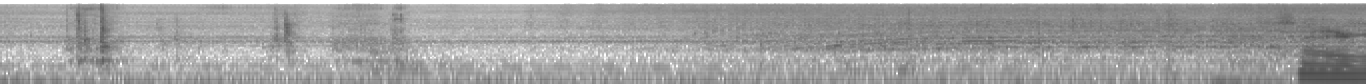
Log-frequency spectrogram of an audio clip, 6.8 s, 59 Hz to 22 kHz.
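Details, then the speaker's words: Sony DAV-D150G VHS deck on a known-good second tape, after the first old tape would not rewind (possibly moisture-stuck): a few clunks, then a smooth motor whir climbing in pitch as it fast-forwards quickly; working properly. "there we go, we can see fast forward is going a lot faster now. Fast forward is working,"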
